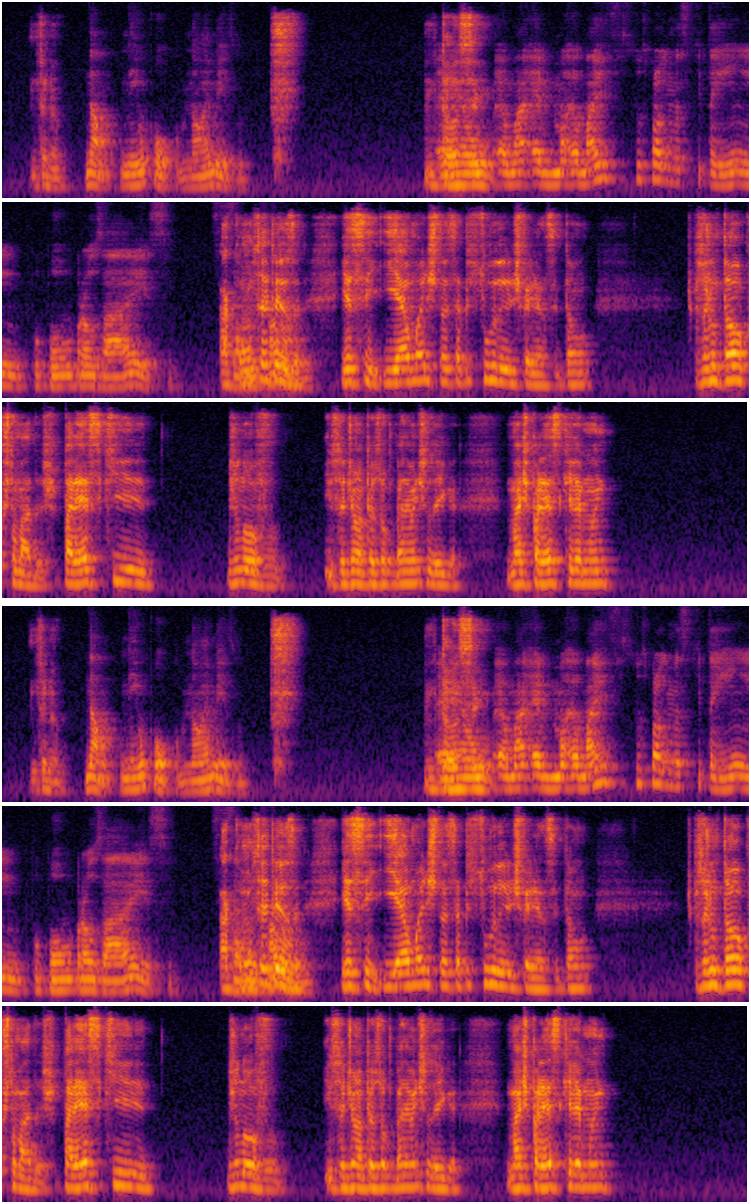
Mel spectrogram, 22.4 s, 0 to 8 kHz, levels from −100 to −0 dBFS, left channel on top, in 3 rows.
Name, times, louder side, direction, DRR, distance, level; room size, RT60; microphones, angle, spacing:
voice 1, 0.3-0.6 2.7-3.0 4.2-4.9 9.6-10.4 10.9-13.3 14.4-16.4 17.2-17.7 18.2-21.0, right 1 dB, 50° right, 1.7 m, -23 dB
voice 2, 0.8-2.5 4.3-9.1 9.8-10.5, right 3 dB, 65° right, 0.8 m, -29 dB
9.0 x 5.5 x 5.4 m
head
